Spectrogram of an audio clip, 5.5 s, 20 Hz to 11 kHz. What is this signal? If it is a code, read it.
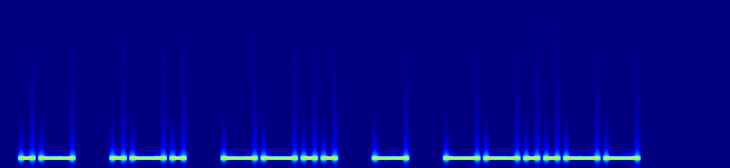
Morse code, heard as a keyed tone, about 16 wpm, 700 Hz. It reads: ARZT,
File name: Morsekurs / Witze / Witz 27. Oktober 2020, 70 F80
